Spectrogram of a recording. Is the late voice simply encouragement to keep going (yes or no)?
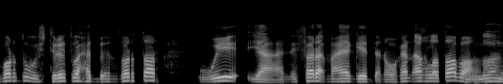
no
